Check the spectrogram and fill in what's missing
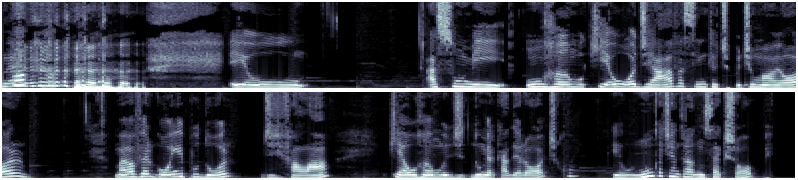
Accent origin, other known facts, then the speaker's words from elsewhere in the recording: Rio Grande do Sul, Brazil; moved away as an adult; also born or lived in Paraná; Eu saí do Rio Grande do Sul e fui para o Paraná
